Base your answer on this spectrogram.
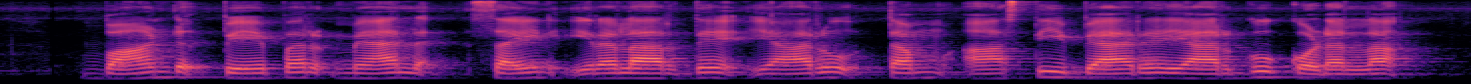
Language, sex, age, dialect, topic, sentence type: Kannada, male, 18-24, Northeastern, banking, statement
